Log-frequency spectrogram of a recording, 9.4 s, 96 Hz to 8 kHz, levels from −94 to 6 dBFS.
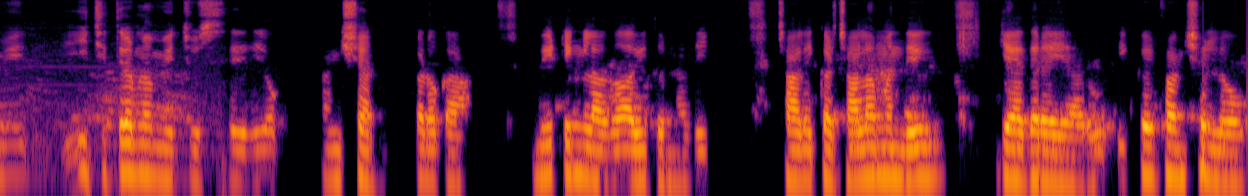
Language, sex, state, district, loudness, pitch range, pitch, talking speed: Telugu, male, Telangana, Karimnagar, -20 LUFS, 135-155 Hz, 140 Hz, 130 wpm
